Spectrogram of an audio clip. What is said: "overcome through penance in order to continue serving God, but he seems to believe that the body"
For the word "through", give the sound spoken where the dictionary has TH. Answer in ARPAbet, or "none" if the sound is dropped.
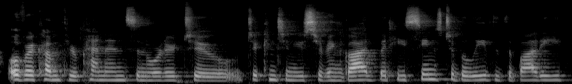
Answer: TH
